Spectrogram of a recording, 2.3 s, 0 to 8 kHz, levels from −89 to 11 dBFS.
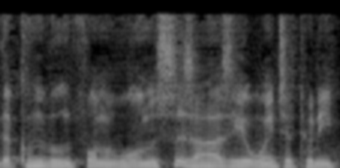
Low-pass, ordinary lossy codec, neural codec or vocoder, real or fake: none; none; codec, 16 kHz, 1.1 kbps, Voila-Tokenizer; fake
